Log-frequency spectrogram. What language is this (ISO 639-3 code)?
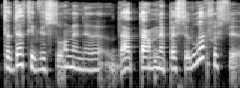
lit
